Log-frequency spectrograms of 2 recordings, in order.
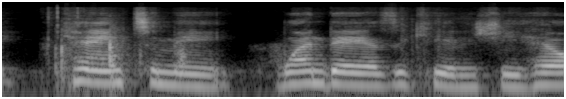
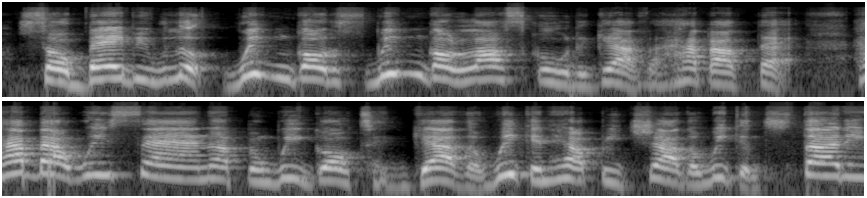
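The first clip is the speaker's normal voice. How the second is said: excited urging; 3 semitones higher, 5 dB louder than usual. Real, not acted. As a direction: sell her on the plan with energy. Urging viewer to law school together.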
